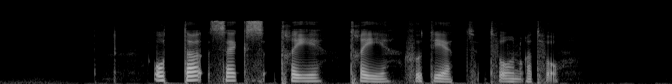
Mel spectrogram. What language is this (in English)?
Swedish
